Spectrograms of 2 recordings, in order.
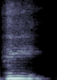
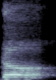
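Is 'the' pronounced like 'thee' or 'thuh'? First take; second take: thee; thuh. First: The vowel is a long 'ee' sound. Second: The vowel is a short, weak 'uh' sound. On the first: The next word starts with a vowel sound. "if any word starts with vowel sound, automatically the" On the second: The next word starts with a consonant sound. "Otherwise, it is just uh, spoken as the"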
